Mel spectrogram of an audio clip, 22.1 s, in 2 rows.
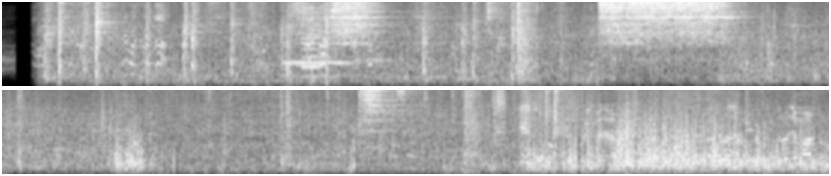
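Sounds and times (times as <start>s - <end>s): train wheels clicking over joints: 0.4s - 21.3s
high wheel squeal: 3.7s - 6.0s, 8.0s - 10.1s.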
